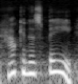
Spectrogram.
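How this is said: It sounds sincere and humble, genuinely wanting an answer.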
